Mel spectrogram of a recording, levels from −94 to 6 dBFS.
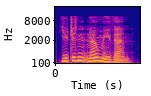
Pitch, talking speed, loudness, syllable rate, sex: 195 Hz, 235 wpm, -14 LUFS, 4.9 syllables/s, female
